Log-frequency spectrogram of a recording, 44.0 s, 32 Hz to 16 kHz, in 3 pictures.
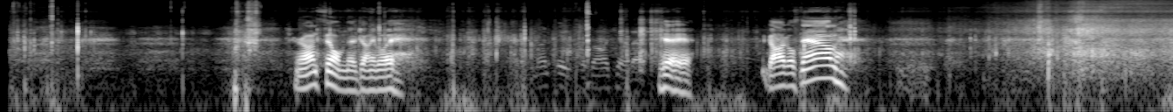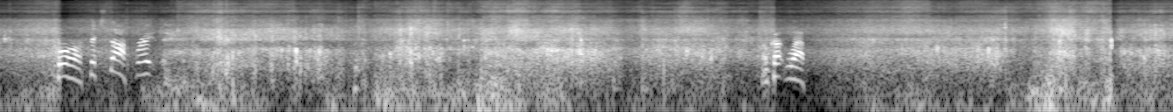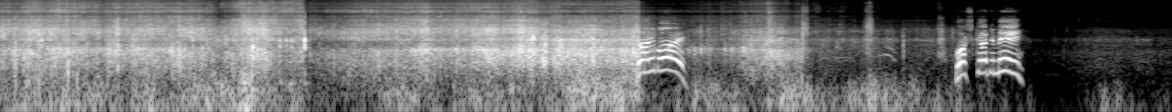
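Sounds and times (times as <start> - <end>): skis scraping over snow: 3.1 - 41.4.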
